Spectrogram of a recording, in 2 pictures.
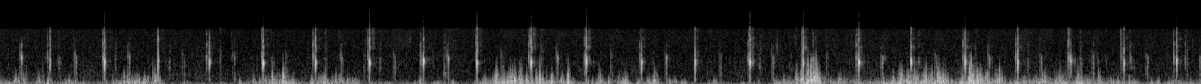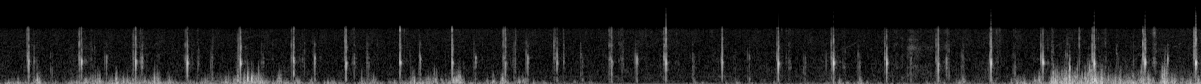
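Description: Haflinger pony's hooves clip-clopping on a concrete path, a steady beat of sharp clicks about three a second, with occasional low rumbles.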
